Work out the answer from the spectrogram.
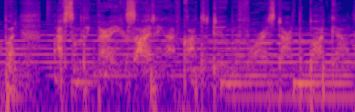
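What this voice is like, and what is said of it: Whispering. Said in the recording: “whispering”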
